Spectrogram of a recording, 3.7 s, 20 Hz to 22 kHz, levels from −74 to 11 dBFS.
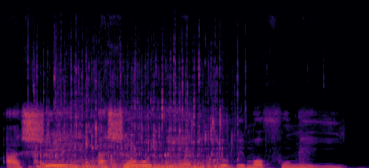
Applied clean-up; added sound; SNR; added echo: none; Liquid; 4 dB; none.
